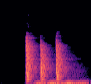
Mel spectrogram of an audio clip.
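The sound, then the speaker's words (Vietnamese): Three sharp knocks on an office door bearing a nameplate, evenly spaced and loud, each thud ringing briefly before the next, with a fading resonance after the third. “La Phong gõ cửa.”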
